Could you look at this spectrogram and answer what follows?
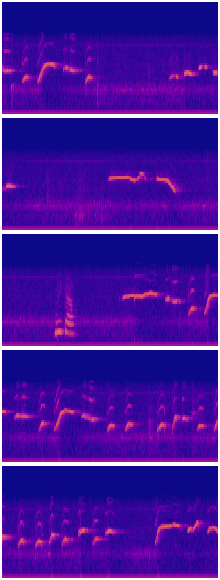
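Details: A male cockatiel sings to his female mate, who has just come out of the shower, in clear, rising and falling whistled phrases over a steady background hum.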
